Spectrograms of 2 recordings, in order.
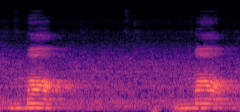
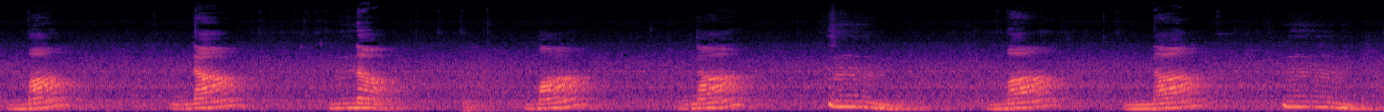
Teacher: We can close our mouth, but air is escaping to the nose. And at the same time, soft palate is lowered. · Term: nasal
